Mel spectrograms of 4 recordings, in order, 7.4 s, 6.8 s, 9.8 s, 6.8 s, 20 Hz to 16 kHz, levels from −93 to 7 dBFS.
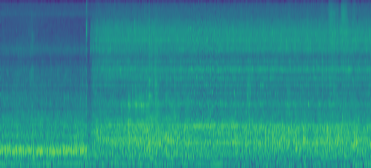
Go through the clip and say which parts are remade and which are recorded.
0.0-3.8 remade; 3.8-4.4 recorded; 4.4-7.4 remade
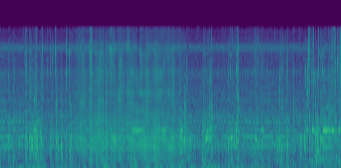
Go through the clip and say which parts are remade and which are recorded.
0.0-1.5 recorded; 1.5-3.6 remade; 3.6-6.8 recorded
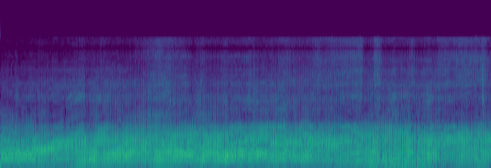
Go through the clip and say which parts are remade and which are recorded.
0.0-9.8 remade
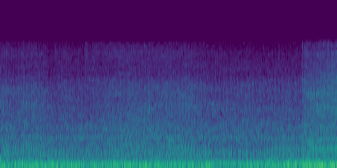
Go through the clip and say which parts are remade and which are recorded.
0.0-6.8 recorded

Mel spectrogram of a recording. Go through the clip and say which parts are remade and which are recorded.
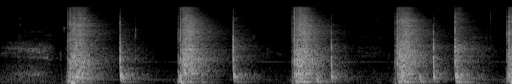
0.0-5.1 recorded

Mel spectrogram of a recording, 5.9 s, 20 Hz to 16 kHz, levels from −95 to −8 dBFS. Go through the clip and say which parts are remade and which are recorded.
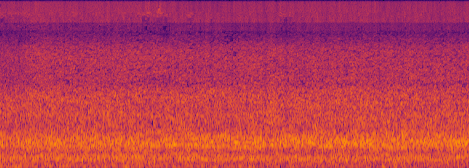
0.0-1.8 recorded; 1.8-3.9 remade; 3.9-5.9 recorded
